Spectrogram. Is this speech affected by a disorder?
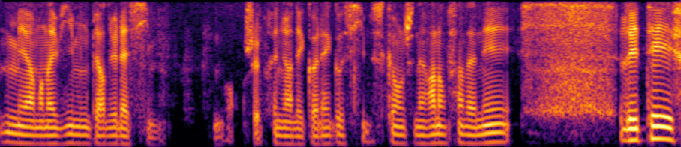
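No.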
